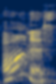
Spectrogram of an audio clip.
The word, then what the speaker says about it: honest: is this and now honest the first sound I hear is ah ah but honest has a silent h here so h o okay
